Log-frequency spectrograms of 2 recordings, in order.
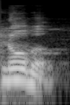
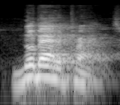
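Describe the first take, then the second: First: The word sounds like 'noble'. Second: The word does not sound like 'noble'. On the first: The speaker calls it wrong. "Not Nobel" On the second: The speaker calls it right. "Let me correct it"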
